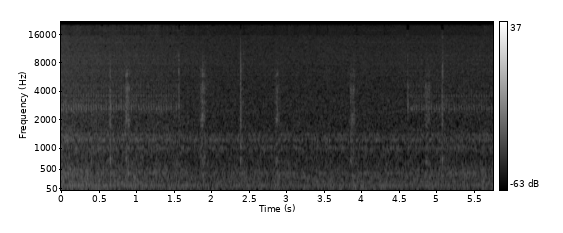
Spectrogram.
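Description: Light, crisp tick about once a second, even and unhurried over a quiet room hiss; the movement is running normally.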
